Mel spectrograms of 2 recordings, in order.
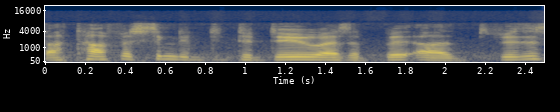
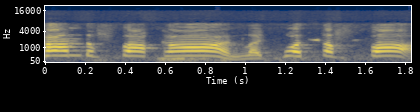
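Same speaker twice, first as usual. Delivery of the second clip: mock very high, shrill, furious yelling outburst; 7 dB louder than usual. Speaker recounts yelling at his wife during cleaning work, retelling a yell. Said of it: "And I'm yelling at her like that".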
